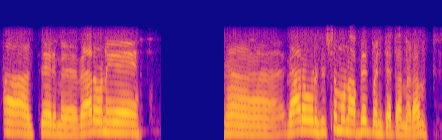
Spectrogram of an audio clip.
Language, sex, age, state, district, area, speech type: Tamil, male, 45-60, Tamil Nadu, Tiruvannamalai, rural, conversation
